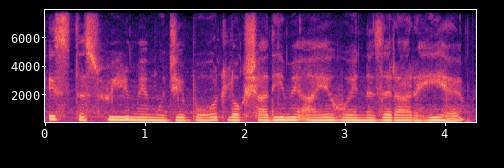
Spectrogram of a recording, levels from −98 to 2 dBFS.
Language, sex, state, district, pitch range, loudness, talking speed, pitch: Hindi, female, Arunachal Pradesh, Lower Dibang Valley, 195-210 Hz, -14 LUFS, 195 wpm, 195 Hz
